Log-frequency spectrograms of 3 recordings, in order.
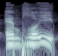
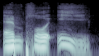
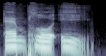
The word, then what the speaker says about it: employee: 所以后半句完整表述叫 employees were detained 或者是 are detained，这个 employee 表示雇员， it means someone who is paid to work for someone else，意思不难解，说一下发音，这个词呢其实有两种发法，一种像我这里念的 employee，重音放在最后一个音节 e，然后这个词的首字母 e 呢发的是 a 这个音，所以叫 employee。但你如果另有偏好，再送你一种读音叫 employ，注意哦，重音就放到第二个音节 ploy，然后前面这个 e 发的就是 e，所以别小看这个词哈，两种发音适合你，一个叫做 employ，另一个呢叫 employee。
